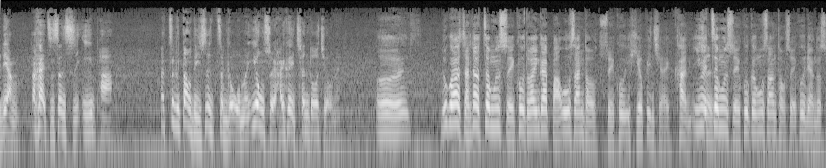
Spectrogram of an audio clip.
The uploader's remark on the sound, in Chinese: 雲林古坑乾旱現場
